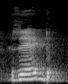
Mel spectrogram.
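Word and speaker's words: read: रेड, रीड का third form होता है रेड, स्पेलिंग सेम होती है।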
